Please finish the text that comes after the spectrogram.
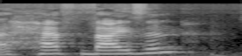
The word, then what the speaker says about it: Hefeweizen: It's called the Hef, and it's a Hefeweizen. I always try to say that correctly, but I feel silly having an accent for it, but that's how it's pronounced.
